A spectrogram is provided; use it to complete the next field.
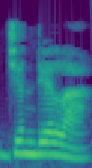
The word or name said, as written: jendela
